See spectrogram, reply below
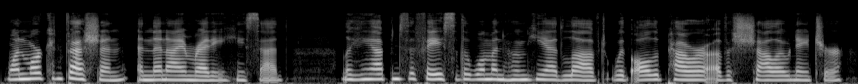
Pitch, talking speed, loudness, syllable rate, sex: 215 Hz, 210 wpm, -18 LUFS, 5.5 syllables/s, female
